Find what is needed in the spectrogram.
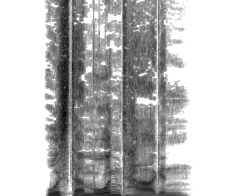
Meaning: dative plural of Ostermontag
- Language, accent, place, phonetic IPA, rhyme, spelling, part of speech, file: German, Germany, Berlin, [ˌoːstɐˈmoːntaːɡn̩], -oːntaːɡn̩, Ostermontagen, noun, De-Ostermontagen.ogg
